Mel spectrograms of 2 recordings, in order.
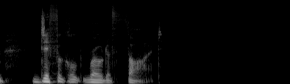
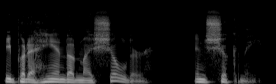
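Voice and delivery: usual speaking voice

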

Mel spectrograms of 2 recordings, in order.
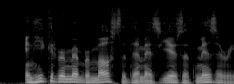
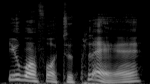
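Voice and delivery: high, mocking grandmother with stress on want; mocking echo; 8 semitones higher, 4 dB louder than usual. A narrator's reading. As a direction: throw his words back at him scornfully. Grandmother mocks his plea.

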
